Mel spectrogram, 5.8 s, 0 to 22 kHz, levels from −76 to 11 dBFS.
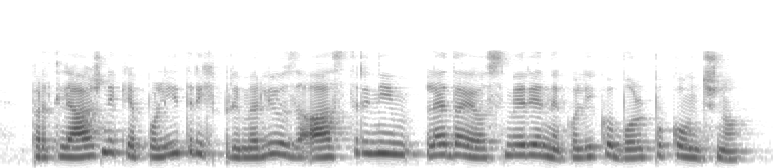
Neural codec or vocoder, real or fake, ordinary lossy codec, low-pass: none; real; none; 7.2 kHz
